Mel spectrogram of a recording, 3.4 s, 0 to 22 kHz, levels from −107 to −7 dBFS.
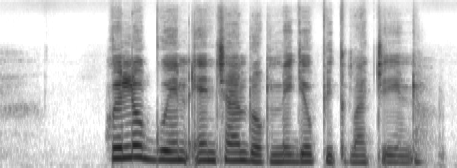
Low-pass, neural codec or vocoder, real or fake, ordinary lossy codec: none; codec, 44.1 kHz, 3.4 kbps, Pupu-Codec; fake; none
